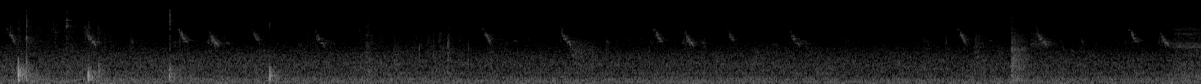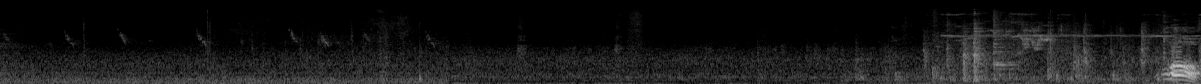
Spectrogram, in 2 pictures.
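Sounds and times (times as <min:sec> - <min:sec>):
footstep: 0:00.0 - 0:07.6, 0:14.0 - 0:24.0
small birds chirping: 0:00.0 - 0:08.6, 0:09.5 - 0:16.5.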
